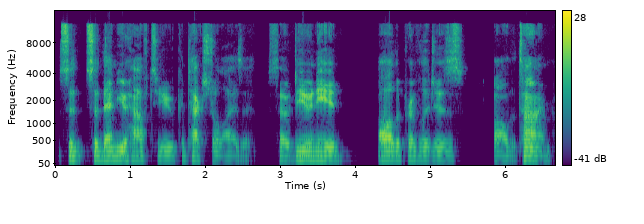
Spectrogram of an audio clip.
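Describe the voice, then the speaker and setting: A man's voice: mid-range voice, measured pace. A man speaking as an expert guest in an interview, explaining technical concepts through hypothetical examples. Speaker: expert guest, security researcher.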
